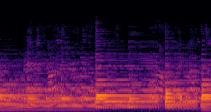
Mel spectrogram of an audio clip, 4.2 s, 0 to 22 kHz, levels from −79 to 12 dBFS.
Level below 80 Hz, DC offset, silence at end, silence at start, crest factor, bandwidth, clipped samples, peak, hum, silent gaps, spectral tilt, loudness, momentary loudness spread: -70 dBFS; under 0.1%; 0 s; 0 s; 16 dB; 10.5 kHz; under 0.1%; -4 dBFS; none; none; -7 dB/octave; -21 LUFS; 8 LU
